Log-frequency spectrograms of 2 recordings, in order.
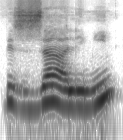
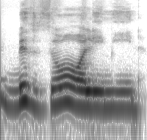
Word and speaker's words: بالظالمين: So when it comes to this is not بالظالمين, you have to say بالظالمين. ظالمين. Tho is from the Lithabia letters. So in order to pronounce this tho, you have to touch the tip of your tongue with the inner edges of your top two front teeth.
